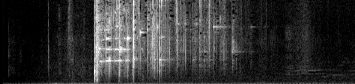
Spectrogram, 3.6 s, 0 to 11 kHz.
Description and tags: Glass Smash 14
One of the glass hits that I recorded on top of a hill in 2013.
I also uploaded this to the Steam Workshop:
break, shards, crack, fracture, shatter, hit, crunch, broken, breaking, glass, smashing, bottle, smash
